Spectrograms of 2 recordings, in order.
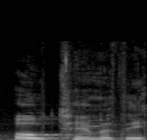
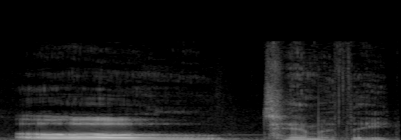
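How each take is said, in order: First: It is said lightly, like a casual greeting. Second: It is said as an anguished, heartfelt cry. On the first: It is a friendly everyday hello. The speaker calls it wrong. "That's not like, O Timothy, how you doing, man?" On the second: It is an urgent plea from the heart. The speaker calls it right. "It is a cry from the heart of Paul"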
